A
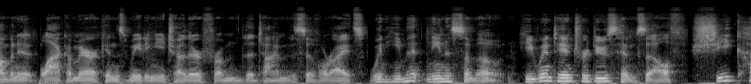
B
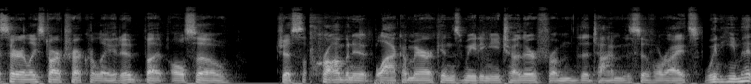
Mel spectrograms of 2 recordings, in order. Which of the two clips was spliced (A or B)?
B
